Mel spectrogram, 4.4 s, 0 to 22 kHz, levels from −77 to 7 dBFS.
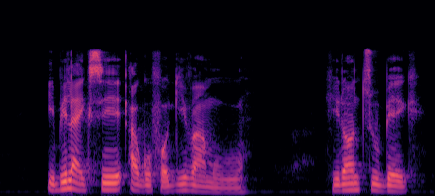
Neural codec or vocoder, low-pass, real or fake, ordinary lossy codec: none; none; real; none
